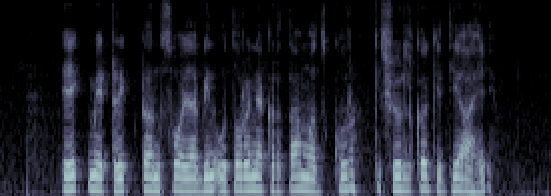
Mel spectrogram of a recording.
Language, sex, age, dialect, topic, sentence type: Marathi, male, 18-24, Standard Marathi, agriculture, question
